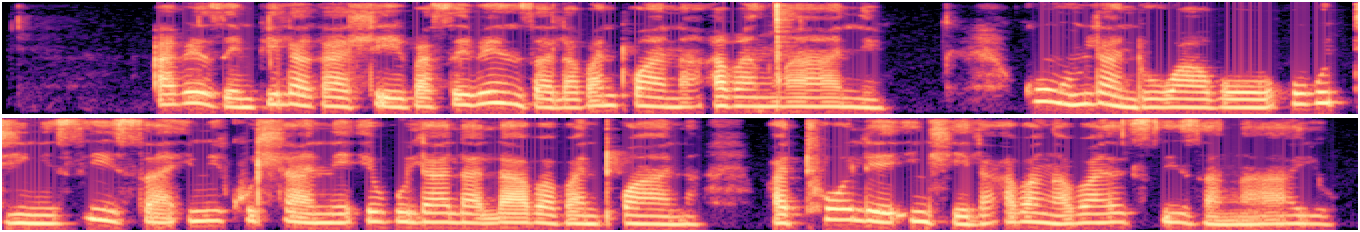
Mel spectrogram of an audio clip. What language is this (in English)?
North Ndebele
